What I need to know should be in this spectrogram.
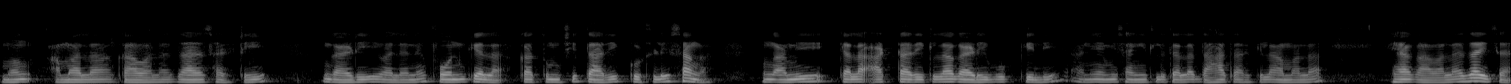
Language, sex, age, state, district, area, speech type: Marathi, male, 18-30, Maharashtra, Amravati, urban, spontaneous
